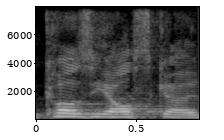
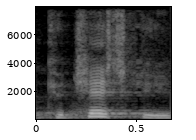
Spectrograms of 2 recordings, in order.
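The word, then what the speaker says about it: Kosciuszko: black summer bush fires the Kiosco National Park which I have absolutely mispronounced um Madame Deputy uh chair um received generous donations from Poland um they they of course would call it the kesu national park with Australia's borders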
